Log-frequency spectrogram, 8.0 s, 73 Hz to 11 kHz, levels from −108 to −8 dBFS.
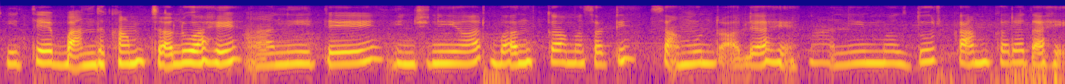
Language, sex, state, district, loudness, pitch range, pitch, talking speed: Marathi, female, Maharashtra, Nagpur, -18 LUFS, 245-270 Hz, 255 Hz, 120 wpm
